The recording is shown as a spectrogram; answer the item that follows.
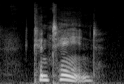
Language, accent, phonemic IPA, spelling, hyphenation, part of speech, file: English, US, /kənˈteɪnd/, contained, con‧tained, adjective / verb, En-us-contained.ogg
- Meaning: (adjective) Restricted in space; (verb) simple past and past participle of contain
